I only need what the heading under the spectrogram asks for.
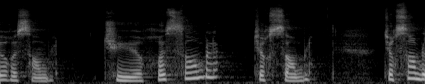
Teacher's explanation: on fait une petite contraction du e de ressemble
